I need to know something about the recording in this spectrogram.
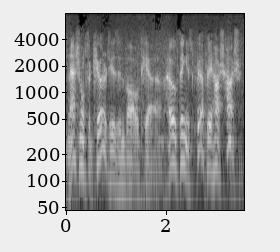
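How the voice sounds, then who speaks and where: An actor playing a senior police chief in a radio drama, formal and pompous, with an upper-class English accent. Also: male voice, huge pitch swings, fast talker, vocal fry, slight background noise. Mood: stern, secretive. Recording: dull rumbly old radio recording.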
